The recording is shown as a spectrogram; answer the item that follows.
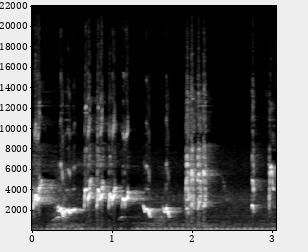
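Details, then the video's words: Energetic white-rumped shama singing: a series of sharp whistled notes dropping in pitch, repeated rapidly, followed by harsh, rasping bursts and scratchy fragments. "Murai Batu Gacor Tembakan Ngerol Kasar Dengan Kretekan Setan"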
